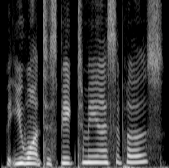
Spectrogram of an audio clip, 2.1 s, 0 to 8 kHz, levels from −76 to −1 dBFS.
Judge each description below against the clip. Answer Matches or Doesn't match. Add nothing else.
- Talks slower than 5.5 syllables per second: Doesn't match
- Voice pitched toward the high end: Matches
